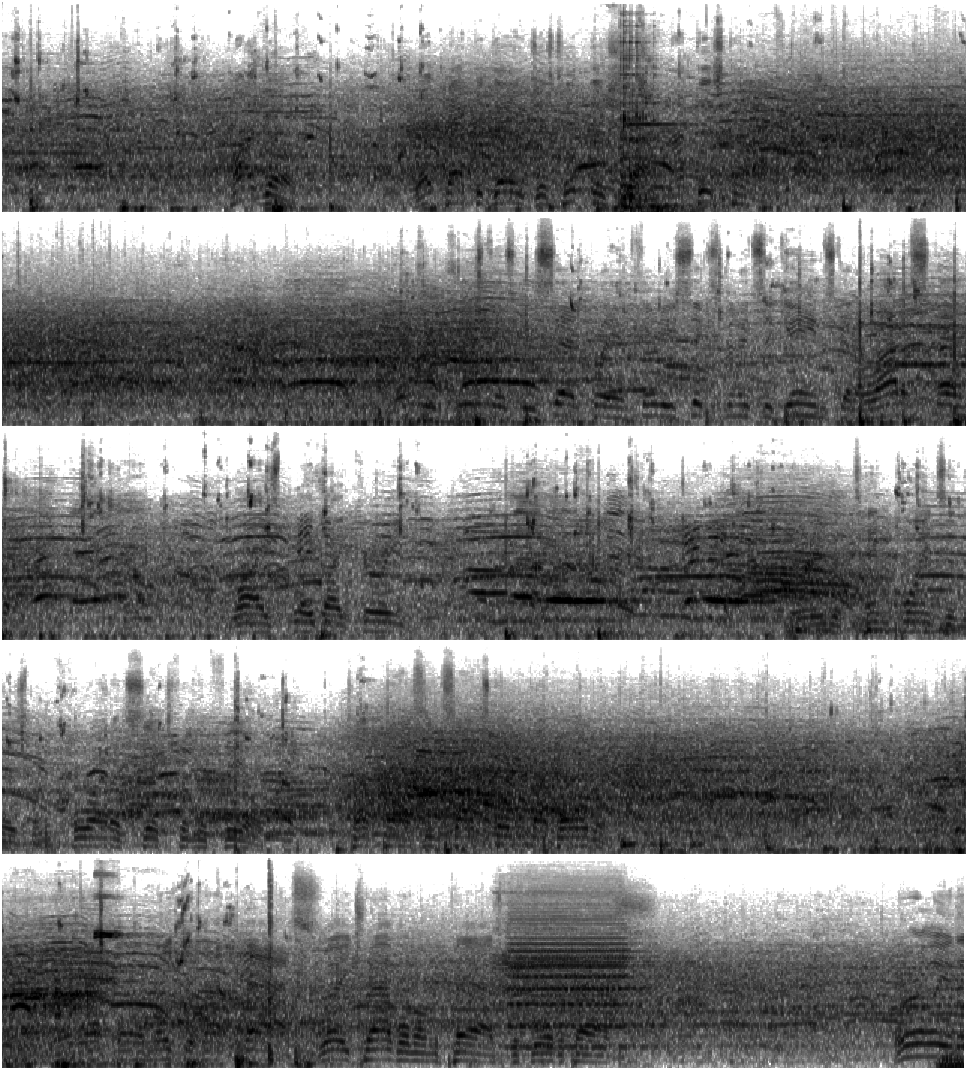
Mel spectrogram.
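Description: Arena sound of a live basketball game: crowd noise with a basketball being dribbled on the hardwood court. A brief buzzing tone near the end.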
